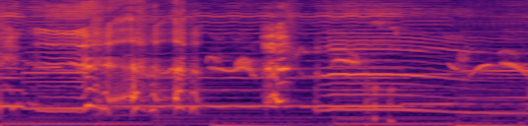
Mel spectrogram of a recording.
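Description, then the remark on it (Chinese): A child cries in wavering, high-pitched whimpers and sobs, rising and falling over a steady, droning musical background that stays loud throughout. “孩子不准哭，”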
